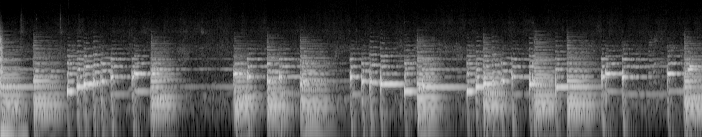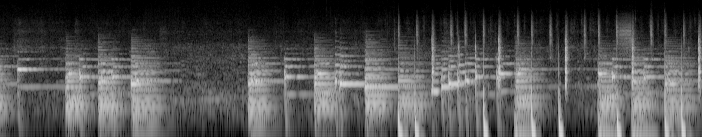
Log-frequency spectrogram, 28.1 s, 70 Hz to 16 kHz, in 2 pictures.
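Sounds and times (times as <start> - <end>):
soft slow piano melody: 0.0 - 17.8, 18.9 - 28.0
drum beat with crisp clicks: 22.0 - 25.5, 26.4 - 28.0.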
